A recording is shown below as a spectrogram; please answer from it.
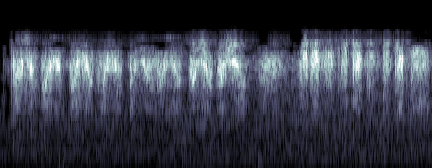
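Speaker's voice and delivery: secret whisper, no voice at all; whisper in the ear. Acted. Nephew tells uncle his revenge plan, whispering. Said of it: "ওর কানে কানে বলছি".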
